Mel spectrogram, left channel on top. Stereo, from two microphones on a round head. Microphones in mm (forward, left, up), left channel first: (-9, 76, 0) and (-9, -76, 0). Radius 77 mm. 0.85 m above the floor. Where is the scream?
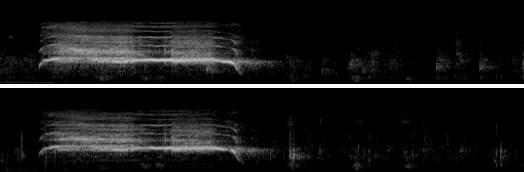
45° left (ahead or behind), 2.5 m; by 2.5 s 10° left (ahead or behind), 2.5 m.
